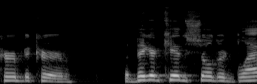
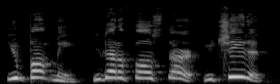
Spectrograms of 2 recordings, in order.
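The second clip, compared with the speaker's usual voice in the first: much higher, loud accusing whine; angry protest; 9 semitones higher, 5 dB louder than usual. A narrator's reading. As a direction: blame the starter. Mars accusing Maniac.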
